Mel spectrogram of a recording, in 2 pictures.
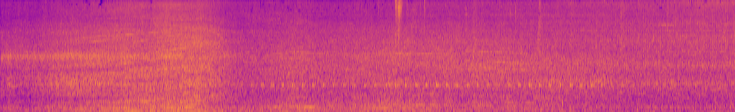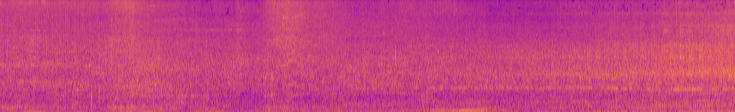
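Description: Street traffic: cars, vans and buses passing on a city road, with a heavy vehicle going by loudest about two to four seconds in.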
